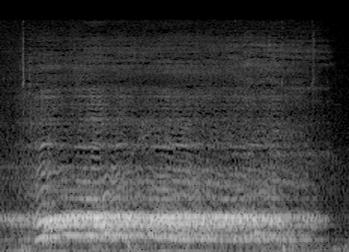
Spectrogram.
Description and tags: Spooky Singing Choir
I recorded myself singing a few random notes and combined them, then editing them. They came out to sound like an interesting spooky choir of voices.
multiple-voices, vocal, spooky, voices, sing, vocals, voice, singing-choir, singing, choir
